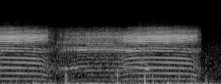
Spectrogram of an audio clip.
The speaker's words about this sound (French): D'ailleurs, en parlant de chèvre, j'aimerais vous en présenter une, si vous me le permettez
